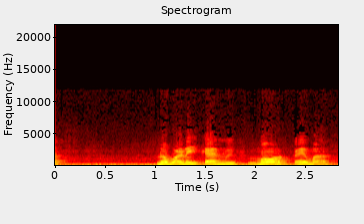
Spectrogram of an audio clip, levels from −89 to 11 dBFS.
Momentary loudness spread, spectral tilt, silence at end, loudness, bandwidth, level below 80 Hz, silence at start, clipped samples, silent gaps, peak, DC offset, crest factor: 19 LU; -10 dB/octave; 0 s; -21 LUFS; 5.6 kHz; -46 dBFS; 0 s; under 0.1%; none; -8 dBFS; under 0.1%; 14 dB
